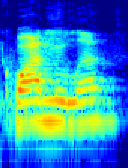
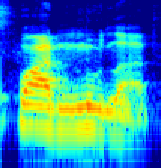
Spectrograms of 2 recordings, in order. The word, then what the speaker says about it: Quadmula: to say their name is it quadmula quad Mula nope it's quad mood love oh dang it now I've forgotten quad Mula like quad money but not money because everything you buy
